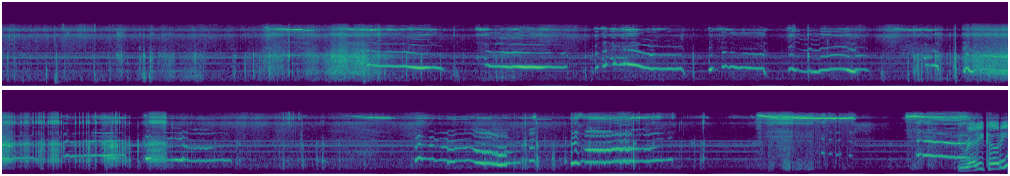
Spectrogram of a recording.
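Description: A team of harnessed husky-type sled dogs howling and whining, with several voices in wavering, drawn-out calls starting about four seconds in and overlapping at times, as they wait to be let go.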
